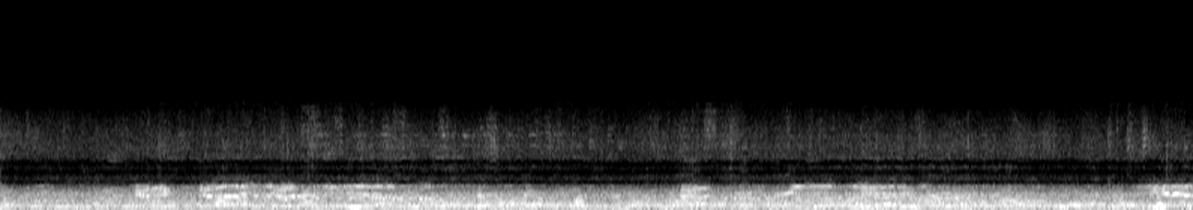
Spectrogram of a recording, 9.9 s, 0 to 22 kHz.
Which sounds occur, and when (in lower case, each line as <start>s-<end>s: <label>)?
0.0s-9.9s: crowd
